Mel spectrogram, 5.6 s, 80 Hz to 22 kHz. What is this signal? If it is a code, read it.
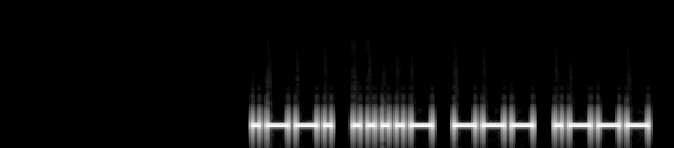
Morse code, heard as a keyed tone, about 21 wpm, 700 Hz. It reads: P4OJ
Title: DXCC-100 Call Signs - 4 Characters - Repeated 3x - 20wpm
